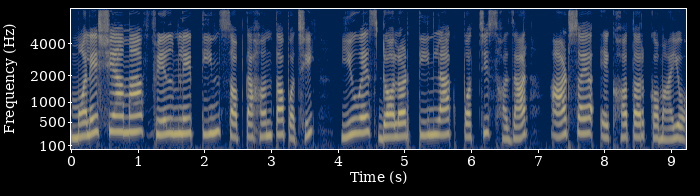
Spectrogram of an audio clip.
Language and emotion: Nepali, neutral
